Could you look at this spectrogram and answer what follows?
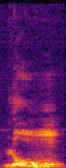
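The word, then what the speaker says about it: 龙: 용 되게 기니까 LONG 생각하시면서 롱 발음 시작.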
